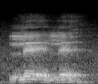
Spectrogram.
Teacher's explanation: Lateral sound ല്. നമ്മുടെ നാവിൻ്റെ 2 സൈഡിലൂടെയാണ് എയർ പുറത്തേക്ക് വരുന്നത്.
